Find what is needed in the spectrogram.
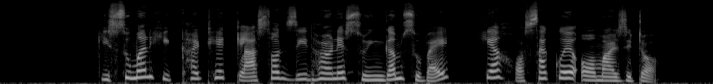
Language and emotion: Assamese, disgusted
